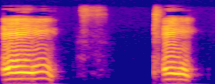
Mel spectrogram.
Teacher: And basically what we do is we kind of drop that T on eight. We don't say eight.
